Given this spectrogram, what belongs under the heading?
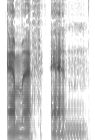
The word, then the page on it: mfn: British English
